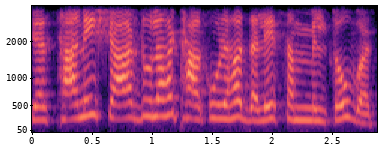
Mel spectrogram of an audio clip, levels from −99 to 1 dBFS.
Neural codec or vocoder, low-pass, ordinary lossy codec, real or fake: codec, 16 kHz, 16 kbps, FunCodec, trained on Chinese and English, 50 frames a second; 3.6 kHz; Opus, 24 kbps; fake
